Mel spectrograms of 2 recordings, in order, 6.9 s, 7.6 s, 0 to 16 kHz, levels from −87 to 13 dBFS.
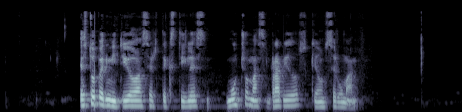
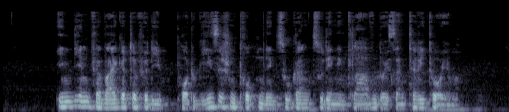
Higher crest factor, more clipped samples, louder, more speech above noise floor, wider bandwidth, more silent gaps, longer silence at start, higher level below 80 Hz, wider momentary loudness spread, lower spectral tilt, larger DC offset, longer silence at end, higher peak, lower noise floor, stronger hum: about the same, 20 dB vs 20 dB; neither; first, -20 LUFS vs -26 LUFS; first, 66 dB vs 48 dB; about the same, 11.5 kHz vs 11.5 kHz; neither; first, 1.2 s vs 0.85 s; second, -62 dBFS vs -46 dBFS; first, 12 LU vs 8 LU; about the same, -5.5 dB/octave vs -6.5 dB/octave; neither; first, 1.6 s vs 0.45 s; first, -2 dBFS vs -6 dBFS; first, -86 dBFS vs -72 dBFS; neither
